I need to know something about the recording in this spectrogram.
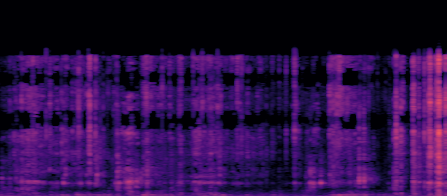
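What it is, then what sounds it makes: Bar of soap being scraped. A box-cutter blade scrapes cubes and flakes off the surface of a partly carved, solid orange bar of soap held in the palm. Quiet, bright, crisp scraping and crumbly crackling run throughout, with little low end, and grow louder and sharper near the end.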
